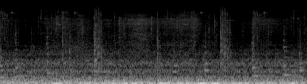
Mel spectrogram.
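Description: A Nissan Leaf electric car pulls away uphill in e-pedal mode, a low steady road and motor rumble with faint rattles inside the cabin.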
